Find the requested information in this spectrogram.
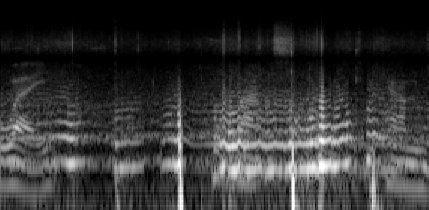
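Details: Disturbed bees from a large colony during splitting and relocation of a top bar hive; a dense, wavering hum of many wings swells and fades, with several loud clicks and knocks from the hive work.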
